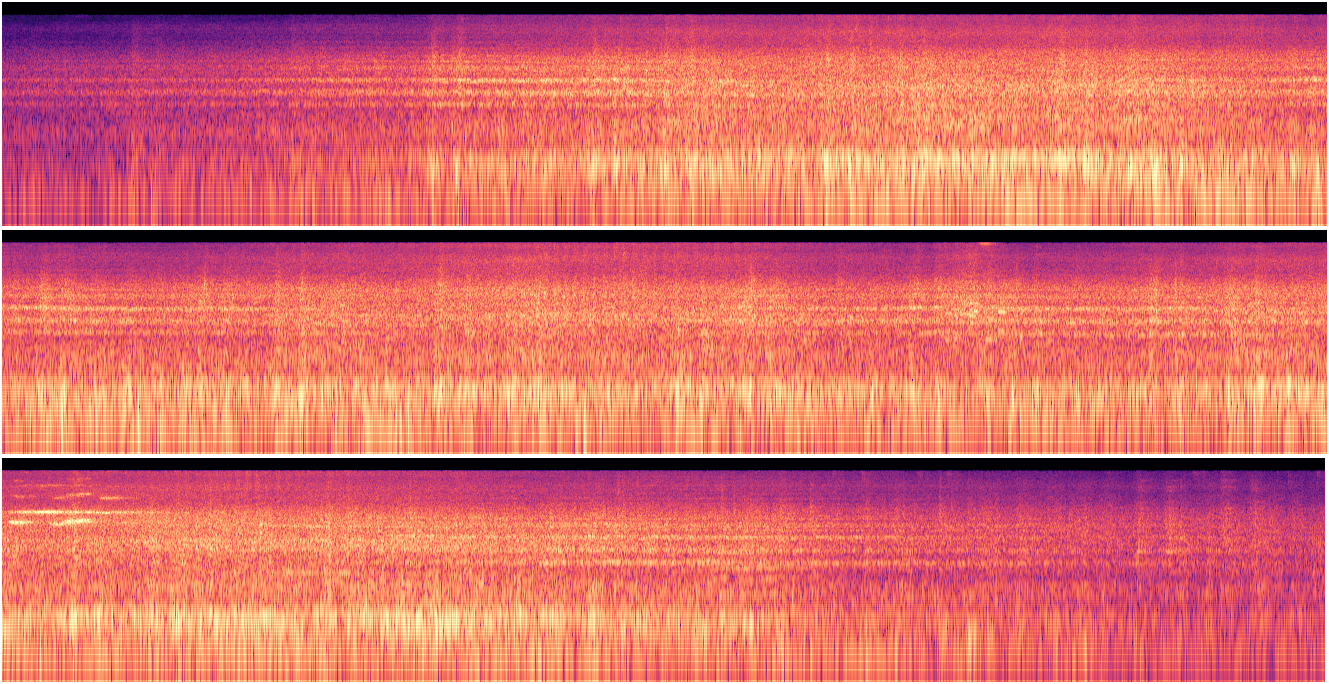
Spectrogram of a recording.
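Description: An electric commuter train passing close by: its noise builds over the first few seconds, holds steady and loud with a high whine over the running of the wheels on the rails while the cars go by, then fades near the end.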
